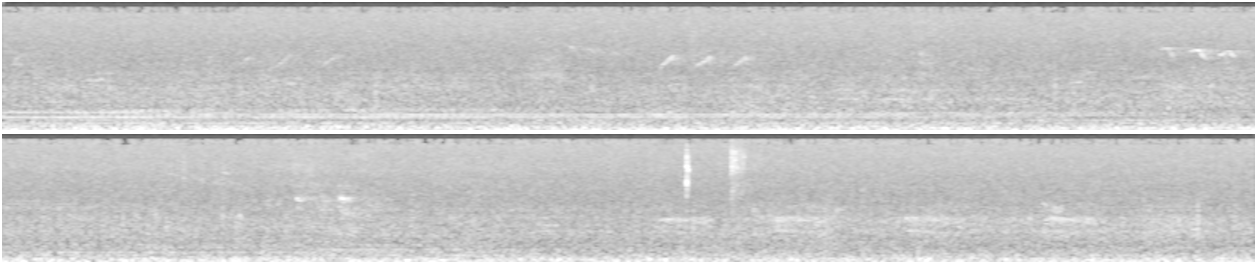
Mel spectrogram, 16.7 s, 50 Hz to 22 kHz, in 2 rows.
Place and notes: Söbrigener Str., Dresden, Deutschland - Comoranes on Dresden Elbe Island
Comoranes on Dresden's Elbe island, paddle wheel steamers, paddle boats and motor boats pass by. Small motorized airplanes fly by and horses neigh at a riding tournament. Crows and other birds can be heard. Recorded with a Zoom H3 recorder.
